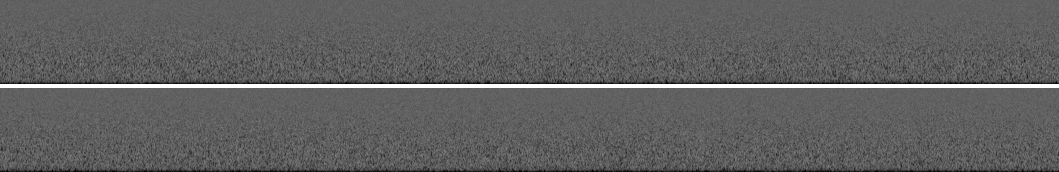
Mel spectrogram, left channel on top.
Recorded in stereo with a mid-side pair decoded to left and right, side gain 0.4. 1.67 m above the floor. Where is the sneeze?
No sneeze in this recording.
